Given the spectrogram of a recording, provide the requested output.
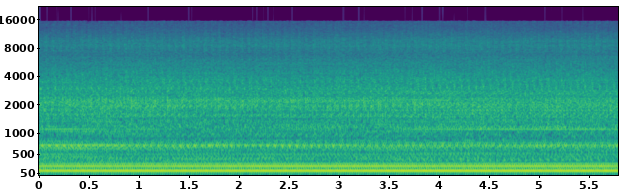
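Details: Isuzu diesel generator engine, previously hard-starting, now running after troubleshooting: a steady, even idle with a firm low thrum and no misses or knocks; runs smoothly and healthy.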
